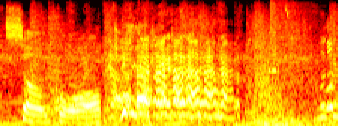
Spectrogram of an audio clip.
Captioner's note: all laughing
